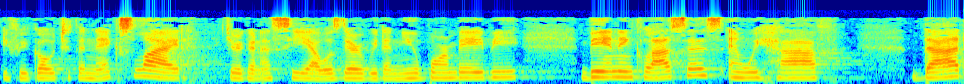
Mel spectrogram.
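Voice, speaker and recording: Speaking with a Colombian accent at a moderate pace, a woman keeps a medium pitch and fairly even intonation. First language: Spanish. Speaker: missionary. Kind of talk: church missionary presentation. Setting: church service.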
